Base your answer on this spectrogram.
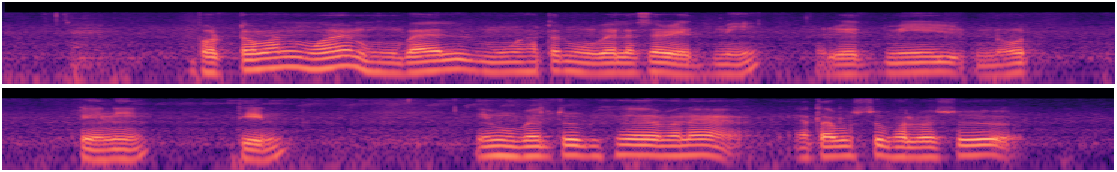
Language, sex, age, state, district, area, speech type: Assamese, male, 18-30, Assam, Nagaon, rural, spontaneous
